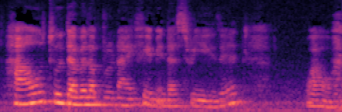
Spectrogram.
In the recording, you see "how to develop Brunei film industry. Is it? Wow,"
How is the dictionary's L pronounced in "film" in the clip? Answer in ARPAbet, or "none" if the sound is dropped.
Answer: none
